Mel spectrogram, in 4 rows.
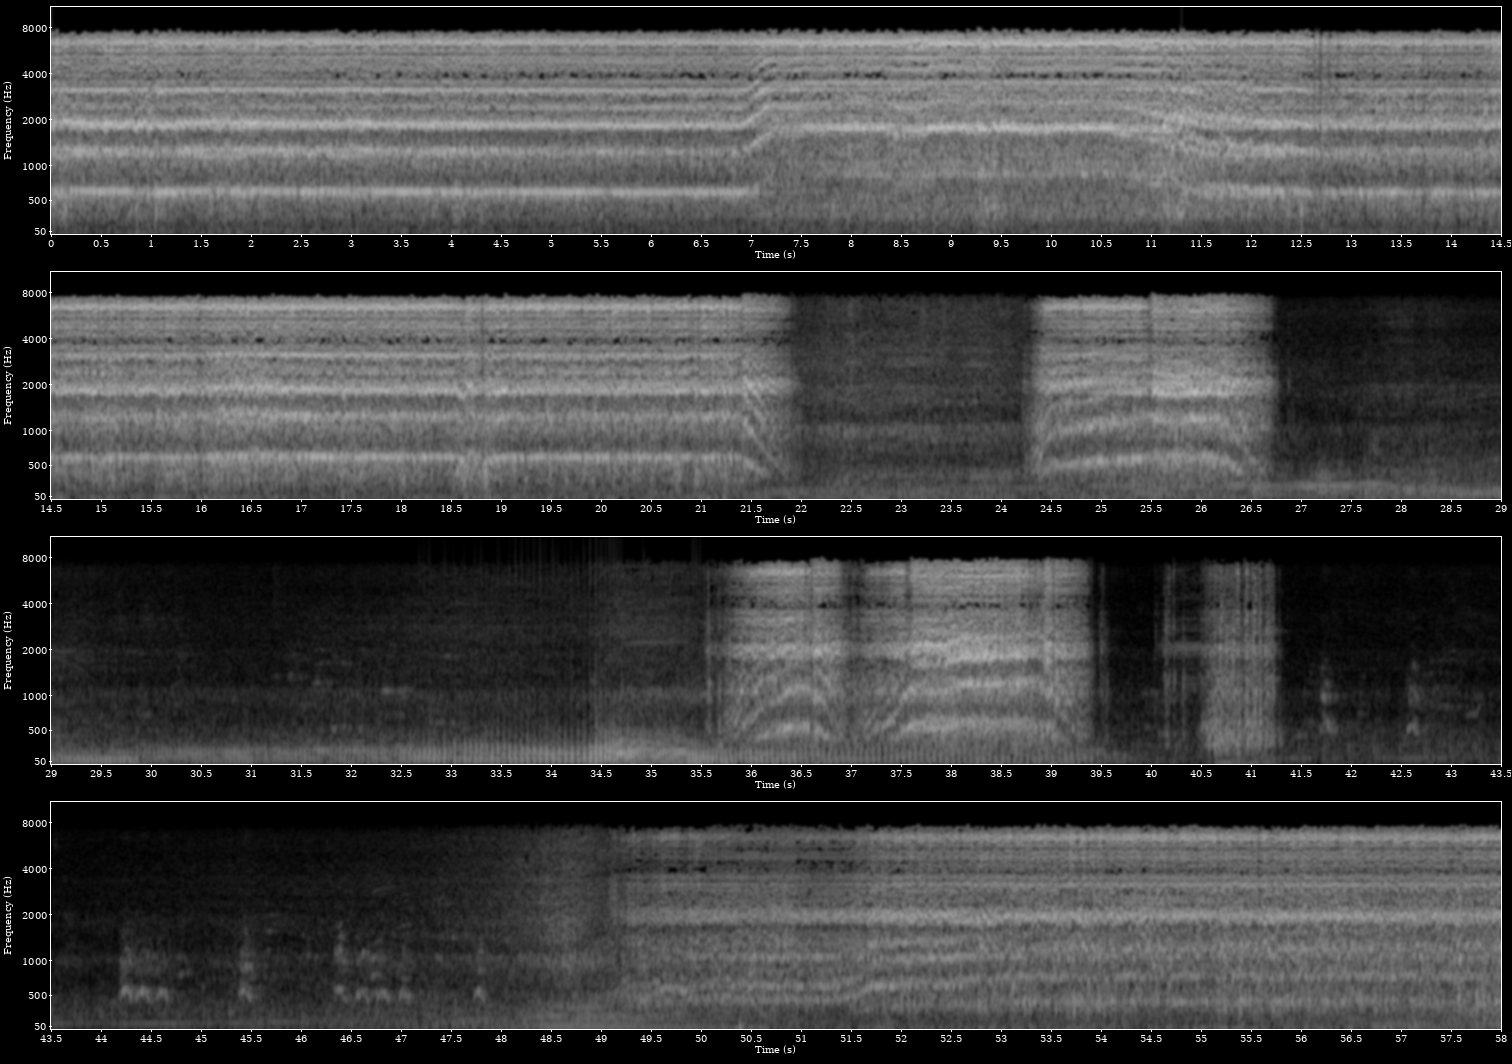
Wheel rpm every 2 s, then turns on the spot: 160, 160, 160, 180, 230, 210, 160, 160, 160, 160, 140, 10, 100, 50, 0, 0, 0, 0, 80, 100, 10, 0, 0, 0, 10, 60, 90, 100, 100.
40-42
